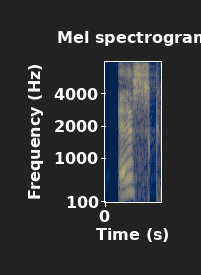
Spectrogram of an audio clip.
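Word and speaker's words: -esque: Esk means in the style of or resembling. Based on both its pronunciation and its meaning, it's not hard to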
